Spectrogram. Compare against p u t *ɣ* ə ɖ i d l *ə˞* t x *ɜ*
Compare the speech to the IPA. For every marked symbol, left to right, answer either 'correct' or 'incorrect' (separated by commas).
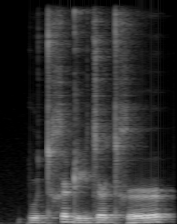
incorrect, correct, incorrect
